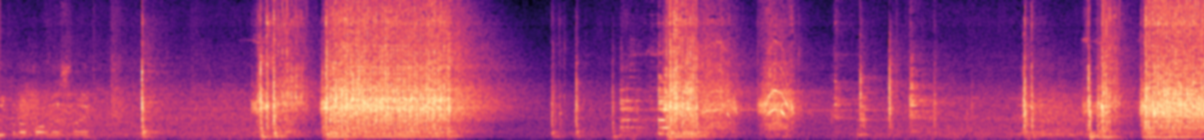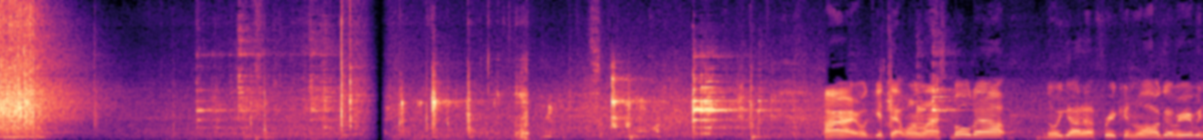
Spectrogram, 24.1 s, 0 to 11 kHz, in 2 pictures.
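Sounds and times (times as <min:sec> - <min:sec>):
impact wrench hammering on bolts: 0:02.5 - 0:09.3, 0:10.2 - 0:13.1.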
